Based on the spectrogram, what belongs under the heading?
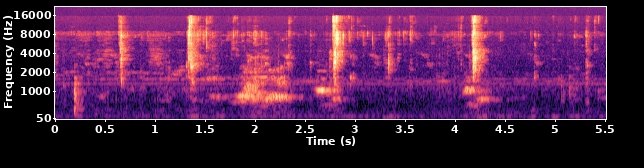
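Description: Chewing crispy deep-fried pork belly (lechon kawali), faint, with a few sharp crackles of the crunchy skin spread over several seconds.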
